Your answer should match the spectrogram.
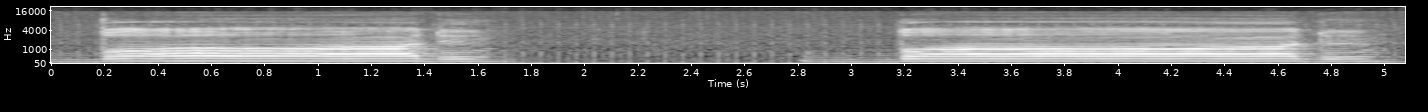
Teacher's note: The sides of our tongue should touch the upper premolars.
